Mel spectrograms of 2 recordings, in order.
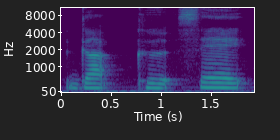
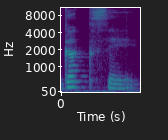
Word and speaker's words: gakusei: Although we write it as gakusei, we pronounce it as gakusei, gakusei, as if the u from ku disappears.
